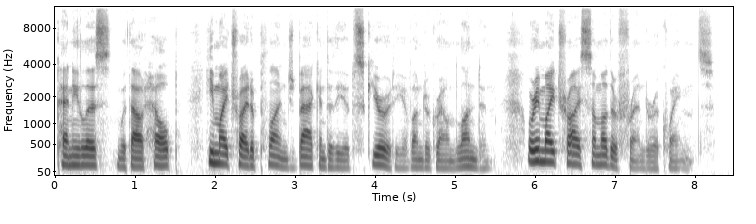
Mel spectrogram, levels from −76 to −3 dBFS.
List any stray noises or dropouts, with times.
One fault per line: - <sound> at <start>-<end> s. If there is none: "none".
none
